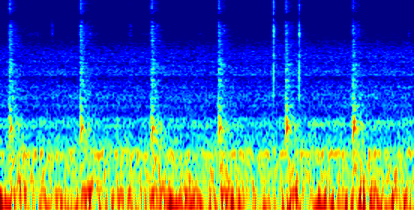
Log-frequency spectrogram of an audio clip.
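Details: Chinese diesel air heater in a snowmobile trailer, in automatic mode with a remote-set temperature: a soft fan hum with a dry fuel-pump tick about every half second as it ramps up; normal.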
